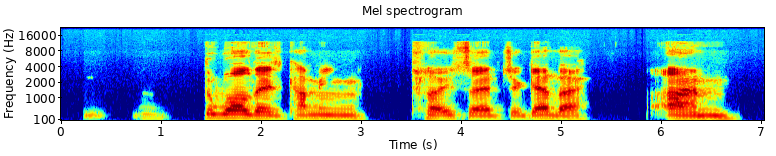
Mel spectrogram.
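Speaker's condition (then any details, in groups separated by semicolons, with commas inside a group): Friedreich's ataxia; does voice exercises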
